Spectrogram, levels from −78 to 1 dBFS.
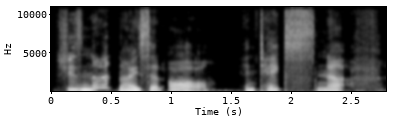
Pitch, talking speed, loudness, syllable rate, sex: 285 Hz, 195 wpm, -17 LUFS, 4.4 syllables/s, female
